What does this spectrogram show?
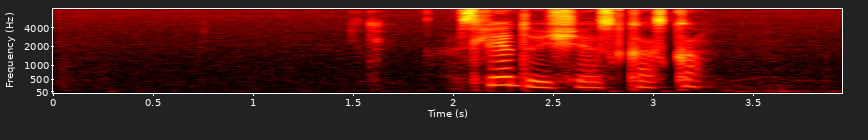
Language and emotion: Russian, neutral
